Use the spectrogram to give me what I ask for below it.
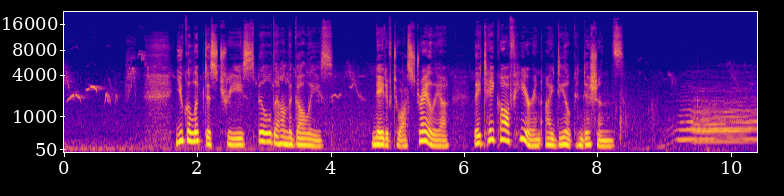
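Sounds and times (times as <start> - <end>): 
speech: 1.7 - 8.5
cow mooing with a rough growling note: 9.2 - 10.4.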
